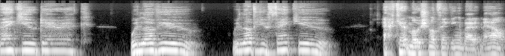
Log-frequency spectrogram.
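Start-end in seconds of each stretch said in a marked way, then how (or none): 0.0-5.0 high, loud screaming cheer. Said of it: "forty thousand people screaming".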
